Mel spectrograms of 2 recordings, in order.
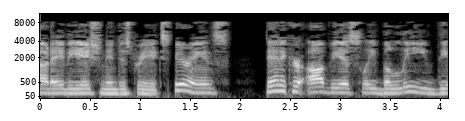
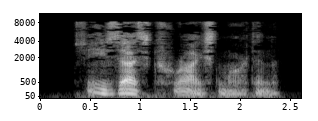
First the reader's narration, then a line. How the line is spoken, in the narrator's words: he murmured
